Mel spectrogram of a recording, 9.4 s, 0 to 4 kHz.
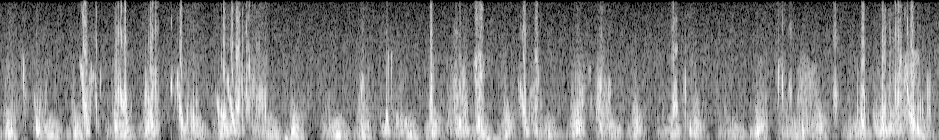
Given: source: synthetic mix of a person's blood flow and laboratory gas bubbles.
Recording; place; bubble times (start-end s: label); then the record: Doppler ultrasound of blood flow; precordium
0.07-0.17 s: bubbles
0.21-0.29 s: bubbles
0.33-0.48 s: bubbles
0.78-1.04 s: bubbles
1.12-1.33 s: bubbles
1.44-1.60 s: bubbles
1.69-2.00 s: bubbles
2.15-2.69 s: bubbles
3.60-3.71 s: bubbles
3.79-4.05 s: bubbles
4.26-4.37 s: bubbles
4.46-4.71 s: bubbles
4.74-4.85 s: bubbles
5.17-5.40 s: bubbles
5.74-6.12 s: bubbles
6.71-6.96 s: bubbles
7.56-7.68 s: bubbles
7.75-7.93 s: bubbles
7.96-8.20 s: bubbles
8.33-8.40 s: bubbles
8.54-8.70 s: bubbles
8.73-9.33 s: bubbles
From the record:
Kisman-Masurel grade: 232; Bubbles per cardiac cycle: several, 3 to 8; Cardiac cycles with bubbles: 50 to 99%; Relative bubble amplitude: moderate (0.250 to 0.450); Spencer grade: 3 (all of the cardiac periods contain showers or single bubble signals, but not dominating or overriding the cardiac motion signals); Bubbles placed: anywhere in the cardiac cycle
